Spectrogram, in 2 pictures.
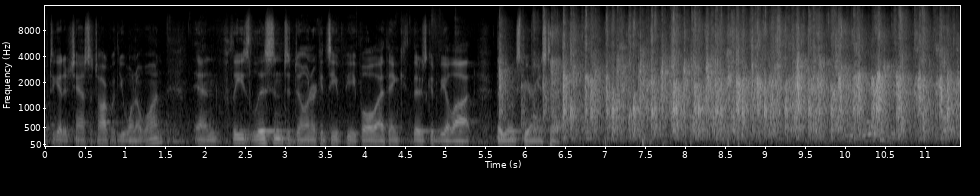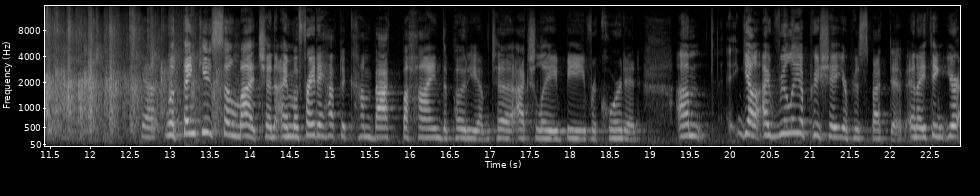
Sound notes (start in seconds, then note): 5.6 audience applauds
